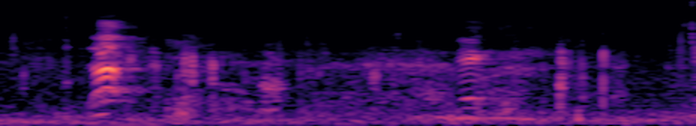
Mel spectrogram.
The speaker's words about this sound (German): Klingt gerade Besuch von einem Hund. Wir ignorieren ihn.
